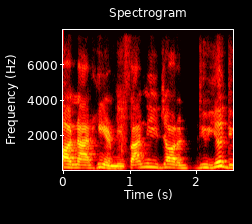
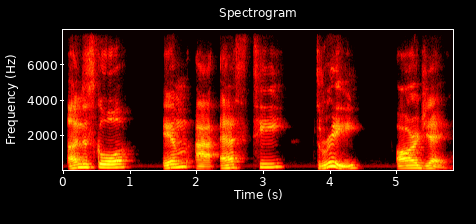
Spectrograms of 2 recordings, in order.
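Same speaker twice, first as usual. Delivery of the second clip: slow, letter by letter; over enunciating; much slower than usual. Shown as a demonstration. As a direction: space out every letter. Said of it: "spell 'em out and enunciate".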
